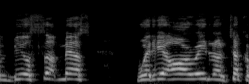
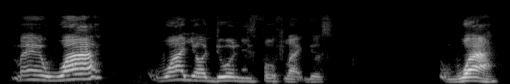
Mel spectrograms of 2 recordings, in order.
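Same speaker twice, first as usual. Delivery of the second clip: upset plea with loud bursts on why; emotional; 4 dB louder, slower than usual. Real, not acted. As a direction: plead it, hitting each why hard. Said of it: "I'm getting emotional".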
